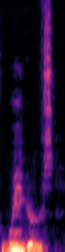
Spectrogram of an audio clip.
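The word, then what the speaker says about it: Uyghurs: and culture as well wegers are people pronounce wegers UI H RS Wagers are people we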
